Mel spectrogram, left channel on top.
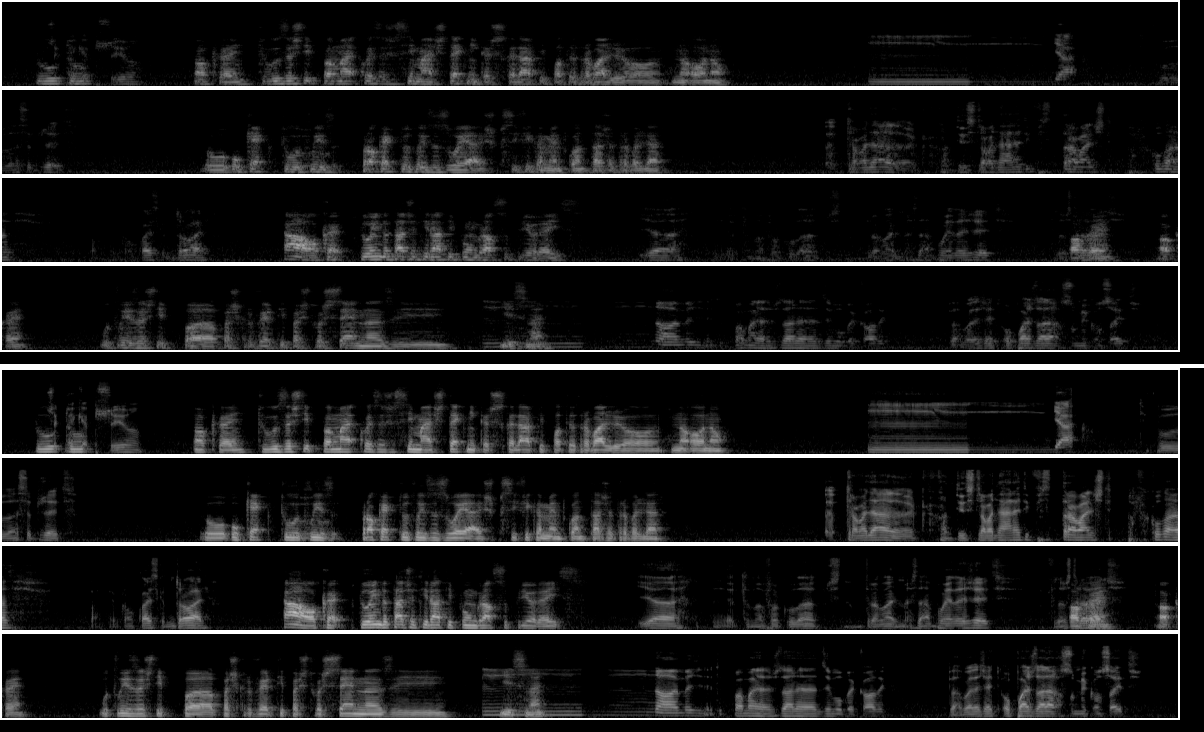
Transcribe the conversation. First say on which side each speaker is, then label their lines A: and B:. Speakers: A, on the right; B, on the right.
A: Tu,
B: sei como
A: tu,
B: é que é possível.
A: ok. Tu usas tipo para ma- coisas assim mais técnicas, se calhar, tipo para o teu trabalho ou, não- ou não?
B: Hum, já, Tipo, dá sempre jeito.
A: O, o que é que tu
B: Vou
A: utilizas? Para o que é que tu utilizas o AI especificamente quando estás a trabalhar?
B: eh, trabalhar, eh, quando dizes trabalhar, é tipo fazer trabalhos tipo para a faculdade. Pá, tem um bocado clássico, eu não trabalho.
A: Ah, ok. Tu ainda
B: Só
A: estás
B: Que,
A: a tirar tipo um grau superior, é isso?
B: yeah, eu estou na faculdade, por isso não trabalho, mas dá bué da jeito para fazer os
A: Ok,
B: trabalhos.
A: ok. Utilizas tipo para escrever tipo as tuas cenas e
B: Hum,
A: e isso, né?
B: não, imagina, tipo, para mais ajudar a desenvolver código. Tipo, dá bué da jeito. Ou para ajudar a resumir conceitos,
